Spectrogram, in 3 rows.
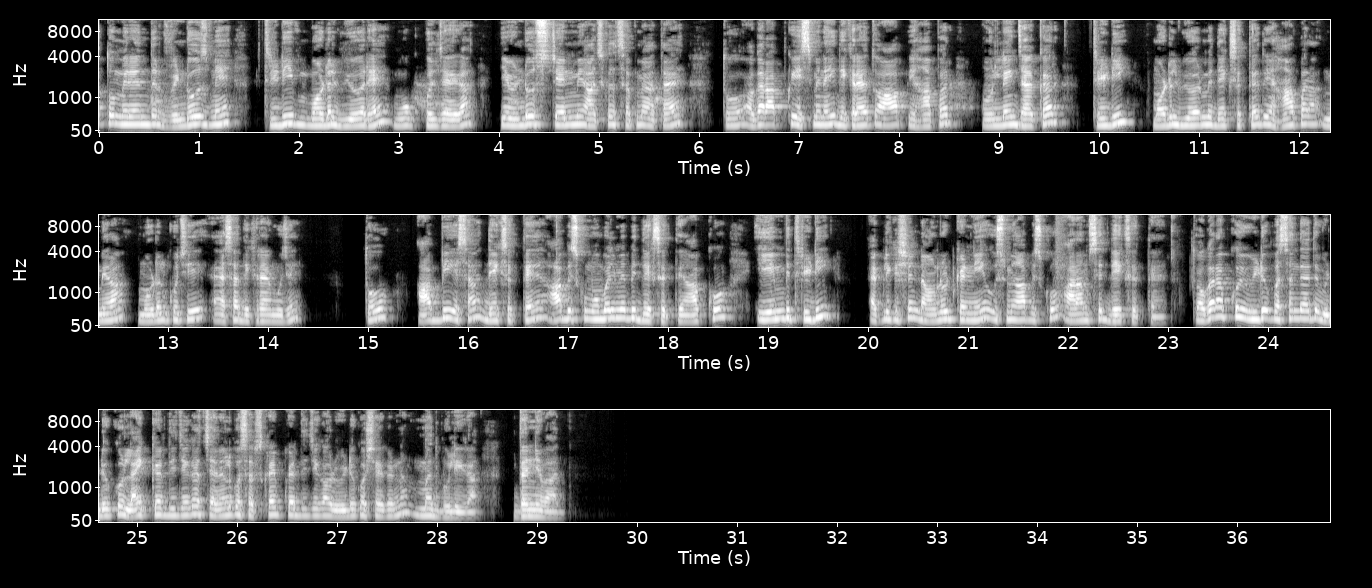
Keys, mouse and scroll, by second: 11.5-15.2 drag, 21.1-23.3 drag.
